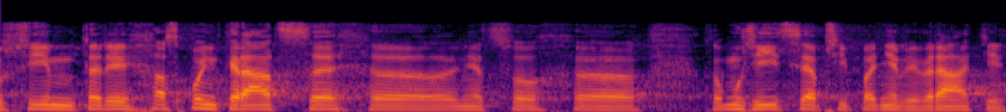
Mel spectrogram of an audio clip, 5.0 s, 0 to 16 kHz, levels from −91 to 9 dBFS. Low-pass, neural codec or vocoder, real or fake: 7.2 kHz; codec, 16 kHz, 16 kbps, FunCodec, trained on Chinese and English, 50 frames a second; fake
